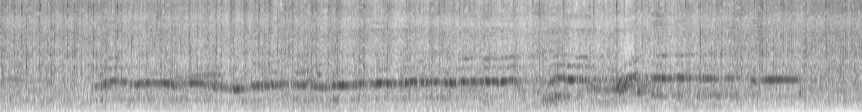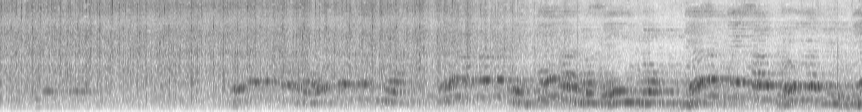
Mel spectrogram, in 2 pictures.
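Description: A young man speaks into a microphone, heard through loudspeakers in a large echoing hall.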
